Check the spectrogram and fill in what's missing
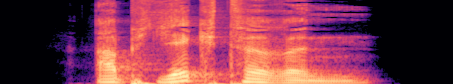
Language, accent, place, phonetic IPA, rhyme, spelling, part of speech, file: German, Germany, Berlin, [apˈjɛktəʁən], -ɛktəʁən, abjekteren, adjective, De-abjekteren.ogg
- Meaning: inflection of abjekt: 1. strong genitive masculine/neuter singular comparative degree 2. weak/mixed genitive/dative all-gender singular comparative degree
